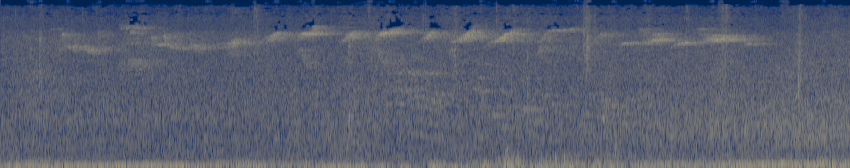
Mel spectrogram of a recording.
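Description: A small songbird chirping a rapid run of high notes, about three a second, then a shorter run about five seconds in, over a steady low rumble.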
